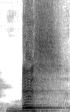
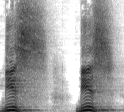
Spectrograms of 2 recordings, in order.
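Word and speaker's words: بسم: yaitu bacaan Bismillahirrohmanirrohim nah disini kebiasaan kesalahan orang membacanya yang pertama itu ada di bis ia membaca bis tidak dengan menarik mulutnya maka bacaannya tadi miring ke huruf e dia membaca seperti ini best base tapi bis-bis dan ada juga membacanya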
